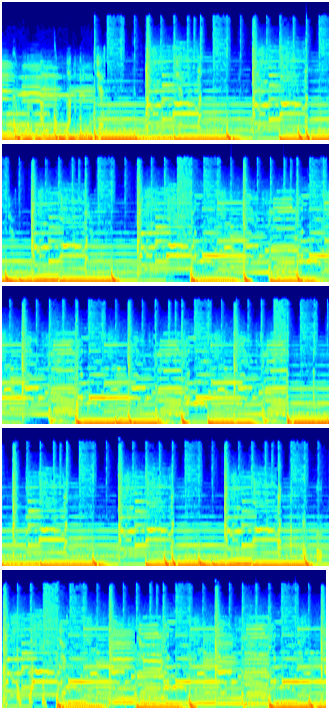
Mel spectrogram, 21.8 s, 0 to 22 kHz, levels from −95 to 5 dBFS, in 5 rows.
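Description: MP2 compression runs throughout: the sound is dull and gurgling, likely from Layer II coding starved of bits, consistent with roughly 80 kbps, so upper sub-bands flicker out. DAB burbling at 9.58 to 9.73 s: a small fraction of bit errors slipped past correction, putting short blips of noise into single sub-bands for a brief moment.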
